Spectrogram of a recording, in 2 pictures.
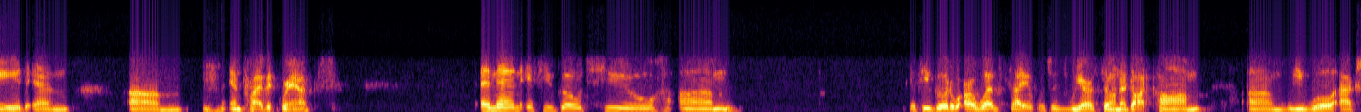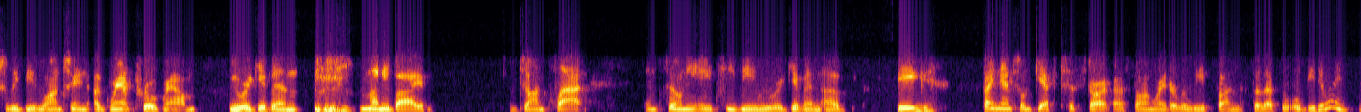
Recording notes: Special call-in guests. Telephone interview.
